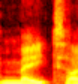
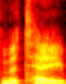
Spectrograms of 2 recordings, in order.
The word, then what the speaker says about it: MATE: also promote it alongside mate I know that it's pronounced I think it's pronounced matei but I being British it's it's it just looks like mate to me and they promote its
